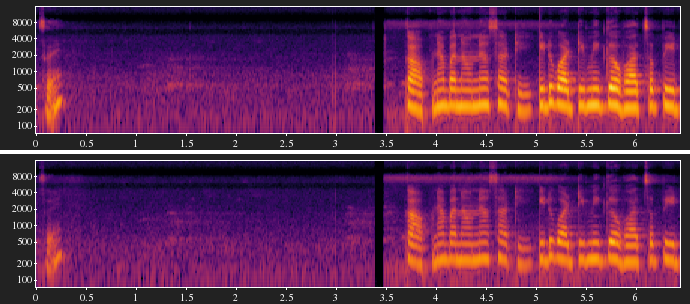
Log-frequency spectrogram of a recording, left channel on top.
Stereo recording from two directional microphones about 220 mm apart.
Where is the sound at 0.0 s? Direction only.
25° left (ahead or behind).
